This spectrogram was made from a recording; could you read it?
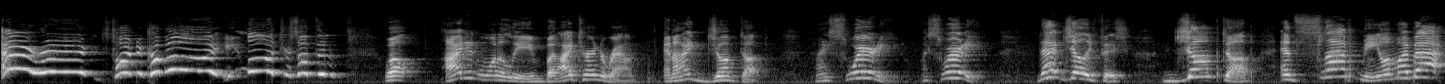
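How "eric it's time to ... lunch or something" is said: very high, loud, carrying yell. Recalling his mom calling him from down the beach, retelling mom's yell.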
